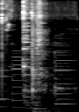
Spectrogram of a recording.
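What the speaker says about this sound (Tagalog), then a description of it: "haluin lang natin ng haluin para yung ma-absorb ng spaghetti yung ating sauce" Metal utensil clinks and scrapes against a pan as spaghetti with shrimp and zucchini is stirred in sauce, a few sharp ringing taps and scraping stirs close by.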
